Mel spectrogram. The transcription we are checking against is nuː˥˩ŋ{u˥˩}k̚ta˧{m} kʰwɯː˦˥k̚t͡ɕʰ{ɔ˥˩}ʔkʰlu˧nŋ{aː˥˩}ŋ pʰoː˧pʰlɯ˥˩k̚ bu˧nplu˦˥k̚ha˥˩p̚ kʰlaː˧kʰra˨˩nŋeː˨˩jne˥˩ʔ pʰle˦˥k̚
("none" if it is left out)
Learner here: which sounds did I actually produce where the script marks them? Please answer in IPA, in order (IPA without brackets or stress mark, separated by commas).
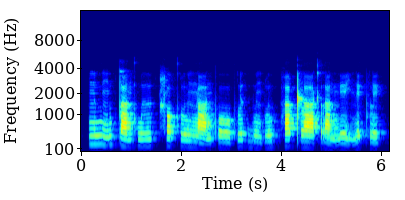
u˥˩, n, ɔ˥˩, aː˩˦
